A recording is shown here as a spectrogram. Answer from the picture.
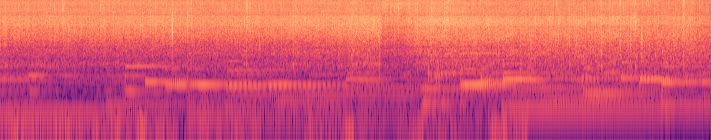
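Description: Shanghai greens and mushrooms sizzling as they stir-fry in a wok, tossed with a wooden spatula. Soft background music plays under the sizzle.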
